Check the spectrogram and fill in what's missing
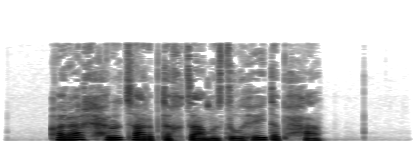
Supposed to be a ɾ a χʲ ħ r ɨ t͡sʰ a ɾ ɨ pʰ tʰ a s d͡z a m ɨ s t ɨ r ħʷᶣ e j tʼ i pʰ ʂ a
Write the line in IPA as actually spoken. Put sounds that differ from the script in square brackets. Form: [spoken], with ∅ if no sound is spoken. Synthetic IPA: a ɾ a χʲ ħ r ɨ t͡sʰ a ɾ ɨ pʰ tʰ a [χ] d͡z a m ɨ [z] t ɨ [l] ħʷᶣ e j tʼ [a] pʰ [ħ] a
